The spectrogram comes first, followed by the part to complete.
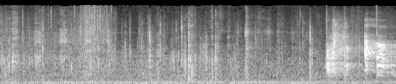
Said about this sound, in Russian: Разрезает пакет с рыбой.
